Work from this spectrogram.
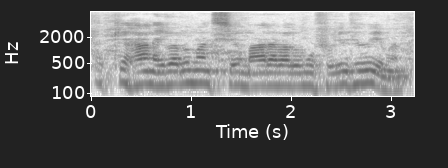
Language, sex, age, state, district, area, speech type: Bodo, male, 60+, Assam, Kokrajhar, rural, spontaneous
